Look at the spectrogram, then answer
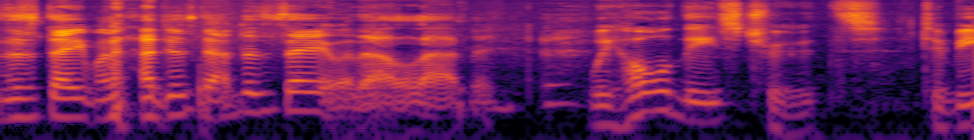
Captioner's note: chuckling continues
